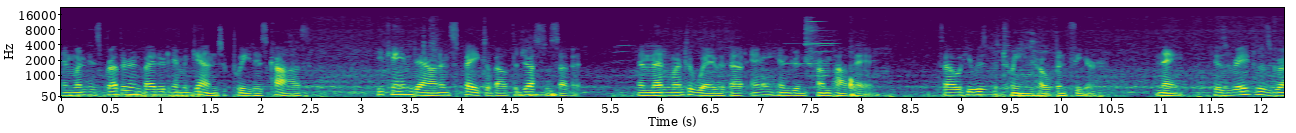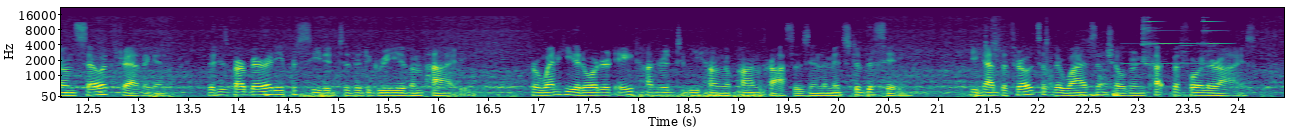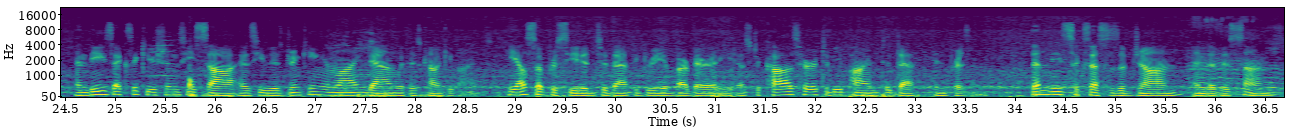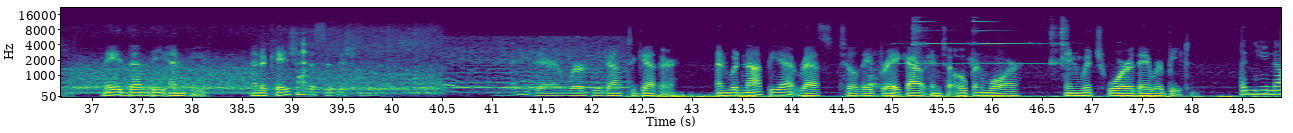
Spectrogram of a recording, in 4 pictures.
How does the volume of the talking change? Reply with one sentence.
The loudness of the talking stays about the same.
